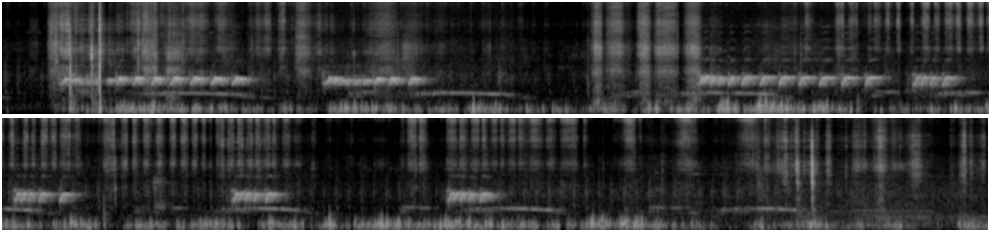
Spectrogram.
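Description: Birds calling over and over: short, rapid trills alternating with lower, arching coo-like notes about once a second.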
